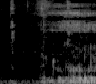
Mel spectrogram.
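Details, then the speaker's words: Pet dog sleeping on owner's bed: low rumbling snore building over about a second, a single brief snoring breath; snoring. "But on another note, if you hear that snoring, that is my dog. He is sleeping on my bed."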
